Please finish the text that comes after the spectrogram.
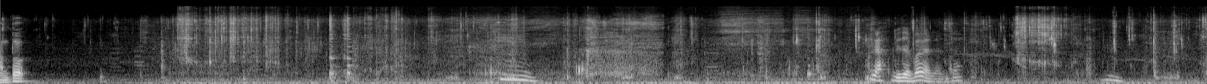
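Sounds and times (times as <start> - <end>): crunching and chewing fried fish: 0.4 - 12.0.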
